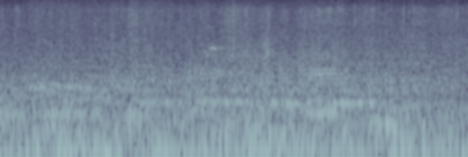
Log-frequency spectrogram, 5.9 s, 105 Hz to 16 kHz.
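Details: Honey bees near a newly arrived dark queen, 6/5/13, giving a thick, noisy, unbroken buzz with a rough hiss over it.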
